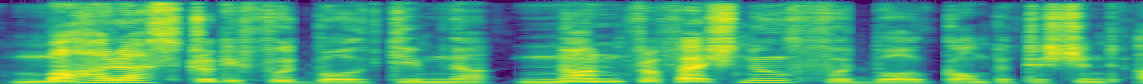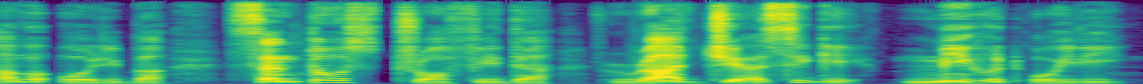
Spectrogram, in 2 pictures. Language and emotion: Manipuri, neutral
